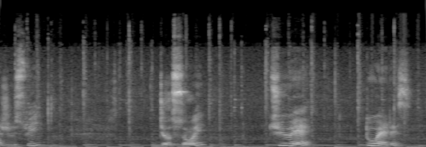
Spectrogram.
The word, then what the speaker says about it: es: Tu es. Tú eres. Recuerden, no se pronuncia la S del final.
